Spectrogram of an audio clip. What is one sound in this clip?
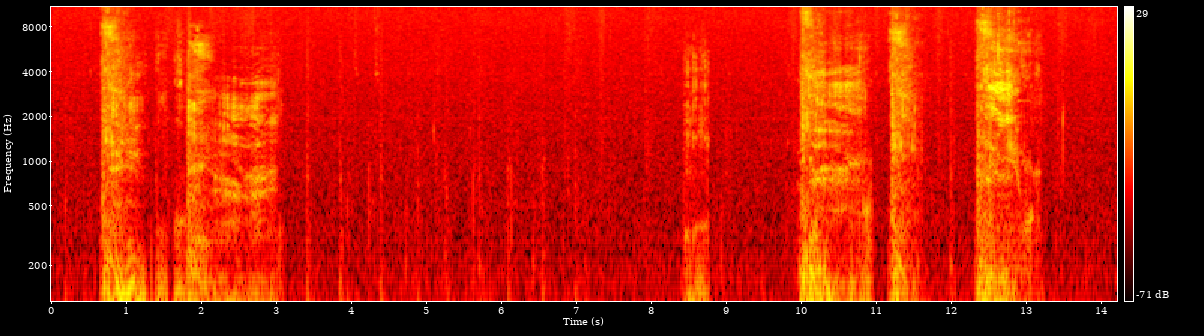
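A large beast grunts and snorts loudly, in short bursts.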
